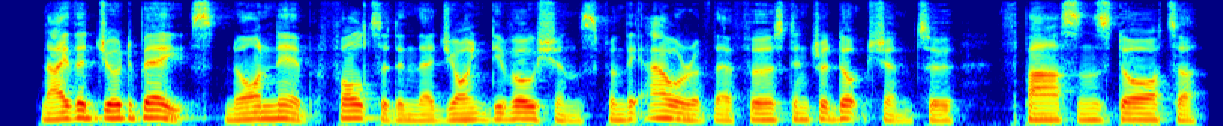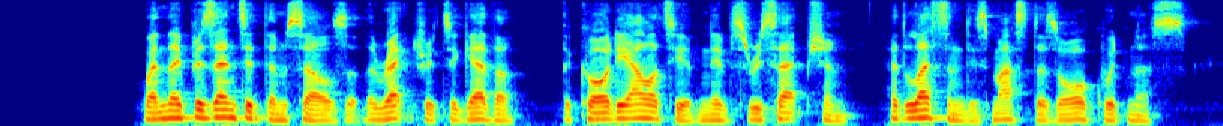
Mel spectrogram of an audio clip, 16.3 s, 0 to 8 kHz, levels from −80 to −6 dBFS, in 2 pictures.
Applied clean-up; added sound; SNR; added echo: none; none; none; none.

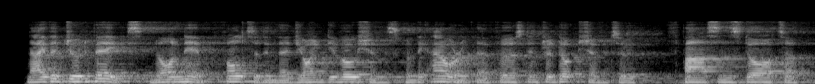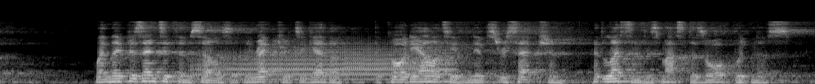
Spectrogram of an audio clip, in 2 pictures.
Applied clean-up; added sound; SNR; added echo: none; Brass instrument; 7 dB; reverberation time 2.6 s.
